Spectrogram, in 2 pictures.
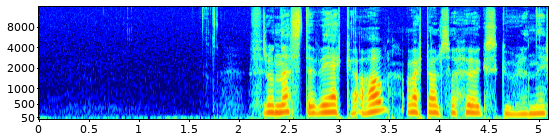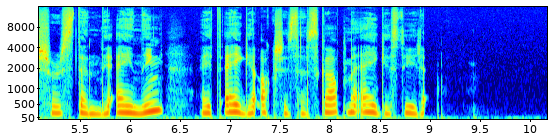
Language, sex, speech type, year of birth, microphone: Norwegian, female, read, 1981, Sennheiser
